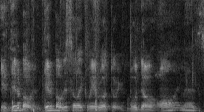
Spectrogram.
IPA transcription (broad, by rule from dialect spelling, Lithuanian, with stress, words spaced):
ɪ ˈdʲɪrbɐʊ ˈdʲɪrbɐʊ ˈʋʲɪsɐlˠɐɪk ʋɐɪˈruɔtoːjʊ ˈbuːdɐʋʊ ˈoːɪ ˈmʲɛs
